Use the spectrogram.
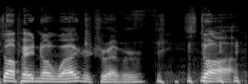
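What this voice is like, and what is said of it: Mock imitation of co-host's voice. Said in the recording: “I'm doing your voice now. I'm doing your thing.”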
